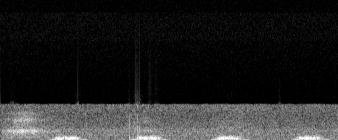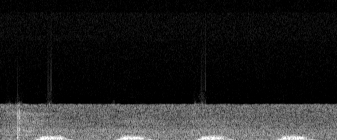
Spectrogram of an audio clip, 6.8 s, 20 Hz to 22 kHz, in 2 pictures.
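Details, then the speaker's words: Carotid bruit over the neck, a soft whooshing sound with each pulse at about 74 a minute, suggesting carotid artery stenosis; physical-finding flashcard teaching example. "and when the brewery is in the stem you're thinking of carotid artery stenosis the most accurate test"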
